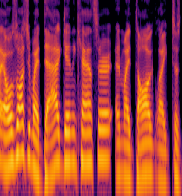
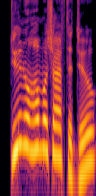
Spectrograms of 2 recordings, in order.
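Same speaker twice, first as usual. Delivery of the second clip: mad, griping, pitched-up angry voice; 5 semitones higher than usual. Retelling what he said when mad during an argument: retelling his angry complaint. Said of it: "he was mad".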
